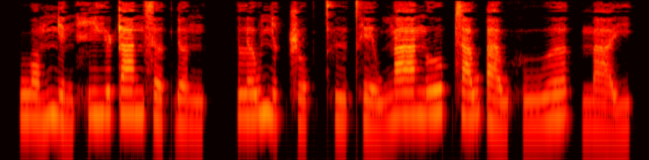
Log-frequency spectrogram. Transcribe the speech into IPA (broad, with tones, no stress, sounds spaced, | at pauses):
w ɔ˨˩˦ m ɲ e˨˩˨ ŋ h i˧ j ɨ˧ ʈ a˧ n s əː˨˩ k̚ ɗ ə˨˩ ŋ | l ə˧˥ w ɲ ə˨˩ k̚ ʂ o˨˩ k̚ t̪ʰ ɨ˨˩ t̪ʰ e˨˩˨ w ŋ aː˧ ŋ ɣ o˦˥ p̚ s a˧˥ w ʔ a˨˩ w h u˧˥ ə̯ | m a˨˩˨ j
